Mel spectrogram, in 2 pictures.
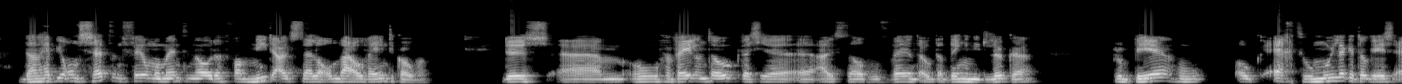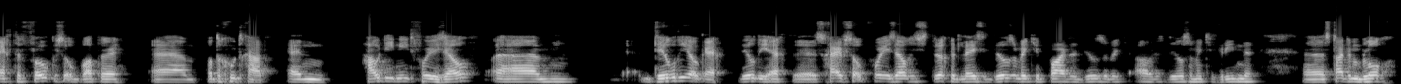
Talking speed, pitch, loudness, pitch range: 205 wpm, 130 Hz, -17 LUFS, 125-140 Hz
